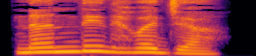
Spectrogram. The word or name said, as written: ನಂದಿಧ್ವಜ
